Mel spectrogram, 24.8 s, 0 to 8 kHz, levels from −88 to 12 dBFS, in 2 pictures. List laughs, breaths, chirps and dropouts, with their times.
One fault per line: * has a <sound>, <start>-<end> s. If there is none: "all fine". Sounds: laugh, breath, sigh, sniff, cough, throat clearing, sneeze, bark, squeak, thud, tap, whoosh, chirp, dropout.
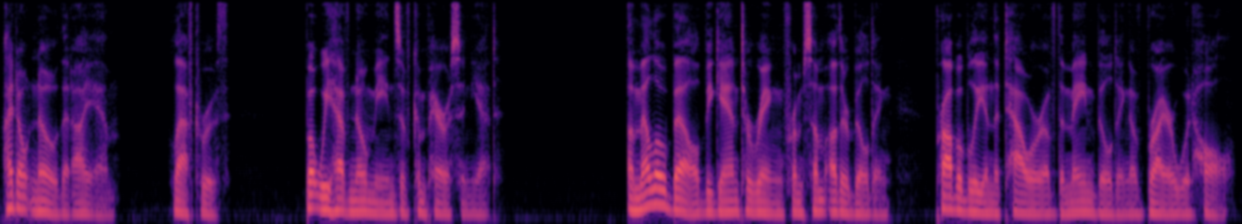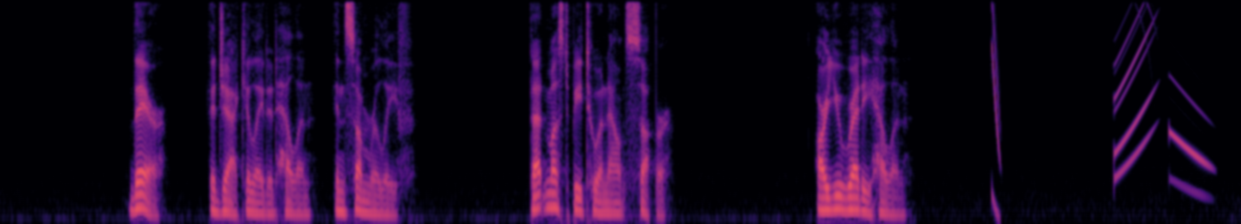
* has a chirp, 22.3-22.4 s
* has a chirp, 23.6-24.6 s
